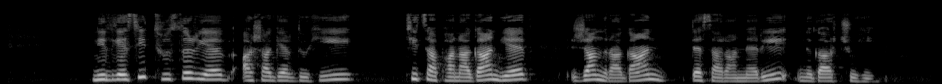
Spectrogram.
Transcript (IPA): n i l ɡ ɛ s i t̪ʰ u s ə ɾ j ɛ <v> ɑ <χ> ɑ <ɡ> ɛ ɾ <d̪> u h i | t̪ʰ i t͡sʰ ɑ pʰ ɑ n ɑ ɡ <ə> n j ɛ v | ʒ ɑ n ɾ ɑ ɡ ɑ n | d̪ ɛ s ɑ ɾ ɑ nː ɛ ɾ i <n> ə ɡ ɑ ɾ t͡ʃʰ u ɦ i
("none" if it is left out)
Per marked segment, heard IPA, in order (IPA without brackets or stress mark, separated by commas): v, ʃ, ɡ, d̪, ɑ, n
